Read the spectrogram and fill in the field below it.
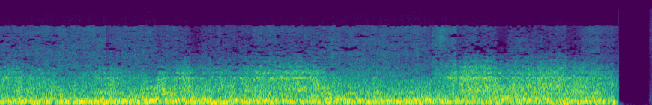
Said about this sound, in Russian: В социальных сетях появилось фото и видеосвидетельство крупного пожара на месте предполагаемой швартовки корабля. На этих кадрах момент взрыва, запечатленный очевидцем.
